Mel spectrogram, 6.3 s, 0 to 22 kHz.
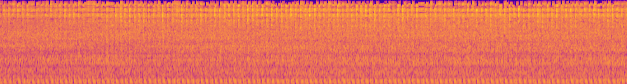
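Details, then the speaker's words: Toro Z4200 TimeCutter 54" zero-turn, once underwater in a hurricane and parked about 2 years, just revived with fresh fuel and a battery: smooth, even low-pitched idle with regular firing and no knocks or misses; normal idle. "There you have it, she's running. Telling you, doesn't take much to get these old mowers going."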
